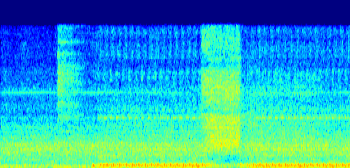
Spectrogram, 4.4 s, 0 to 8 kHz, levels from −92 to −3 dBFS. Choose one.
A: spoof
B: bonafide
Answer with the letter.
B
